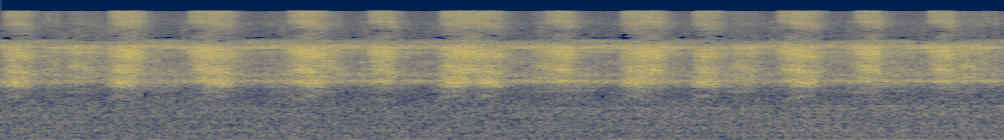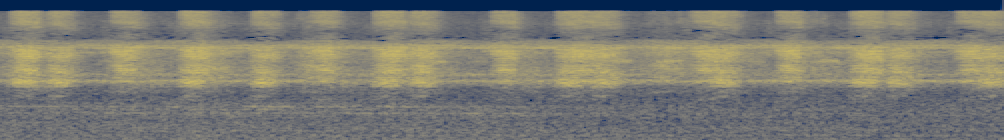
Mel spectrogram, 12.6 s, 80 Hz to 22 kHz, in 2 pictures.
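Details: Woodland crickets at night on September 2, 2023, recorded by phone and stereo microphone; dense rhythmic chirping, high and bright, beating steadily with many callers overlapping into a continuous trill.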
